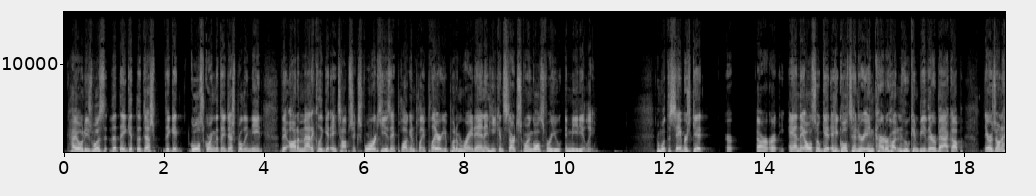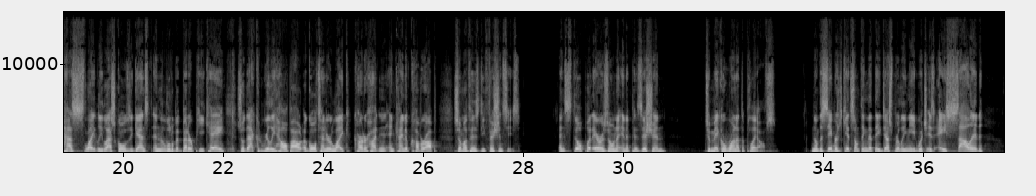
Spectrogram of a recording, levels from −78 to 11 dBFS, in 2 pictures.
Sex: male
